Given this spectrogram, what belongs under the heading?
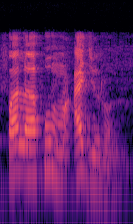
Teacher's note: Izhar syafawi jadi mimnya tidak boleh berdengung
